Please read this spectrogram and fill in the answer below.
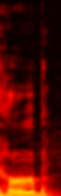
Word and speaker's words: herb: Say herb and we should say herb? Yeah. But that's not how it goes. But that's not how it is. Yeah, that is true. So, It do H, be like that. The H is silent.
